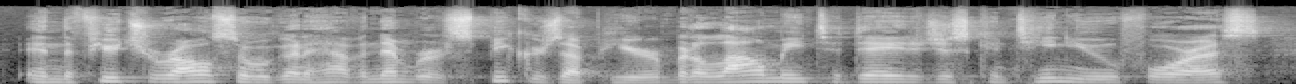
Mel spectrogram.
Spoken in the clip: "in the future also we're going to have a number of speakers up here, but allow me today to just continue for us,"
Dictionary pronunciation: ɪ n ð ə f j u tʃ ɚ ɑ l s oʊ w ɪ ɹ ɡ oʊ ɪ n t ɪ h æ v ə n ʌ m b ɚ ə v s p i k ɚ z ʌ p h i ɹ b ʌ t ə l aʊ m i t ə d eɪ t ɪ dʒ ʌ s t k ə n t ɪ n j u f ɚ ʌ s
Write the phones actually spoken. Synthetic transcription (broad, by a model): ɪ n ð ə f j u tʃ ɚ ɑ l s oʊ w ɪ ɹ ɡ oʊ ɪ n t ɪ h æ v ə n ʌ m b ɚ ə v s p i k ɚ z ʌ p h i ɹ b ʌ t ə l aʊ m i t ə d eɪ t ɪ dʒ ʌ s k ə n t ɪ n j u f ɚ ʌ s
